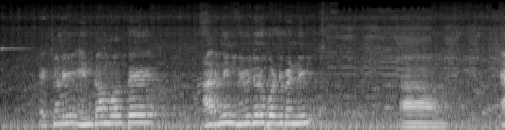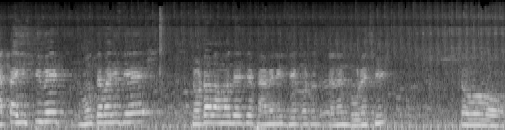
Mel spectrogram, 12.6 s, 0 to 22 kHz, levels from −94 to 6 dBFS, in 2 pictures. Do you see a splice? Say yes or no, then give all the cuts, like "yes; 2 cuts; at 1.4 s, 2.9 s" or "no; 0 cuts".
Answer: no; 0 cuts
